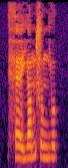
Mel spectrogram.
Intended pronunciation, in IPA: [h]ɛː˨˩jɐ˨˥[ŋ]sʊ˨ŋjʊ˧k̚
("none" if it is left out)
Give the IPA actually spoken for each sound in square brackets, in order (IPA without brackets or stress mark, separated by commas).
h, m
